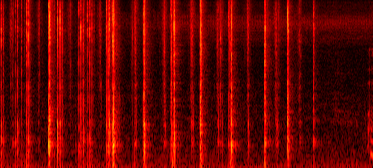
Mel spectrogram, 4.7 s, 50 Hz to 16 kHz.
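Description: A Shaman King paperback manga with a glossy cover is scratched and tapped with long nails. The result is a fast, uneven run of about 19 short, dry, bright clicks and scratchy crinkles with no ring, over a quiet background.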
